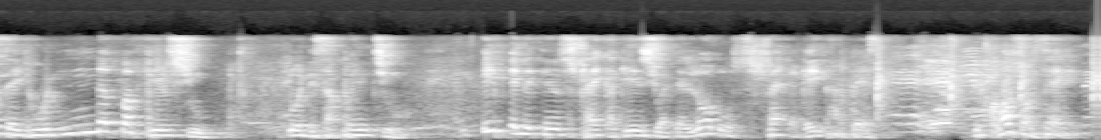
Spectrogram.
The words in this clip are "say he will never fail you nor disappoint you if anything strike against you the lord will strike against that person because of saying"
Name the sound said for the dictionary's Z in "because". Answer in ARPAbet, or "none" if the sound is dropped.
S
